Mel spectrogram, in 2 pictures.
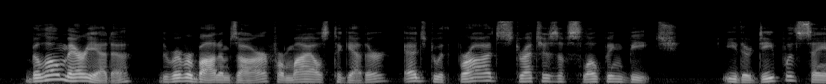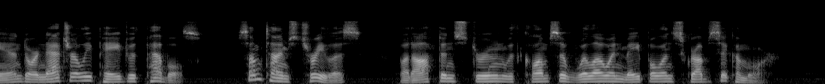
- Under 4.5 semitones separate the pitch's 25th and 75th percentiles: Yes, average, 4.0 semitones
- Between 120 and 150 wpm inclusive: Yes, average, 140 wpm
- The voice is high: No, low, 130 Hz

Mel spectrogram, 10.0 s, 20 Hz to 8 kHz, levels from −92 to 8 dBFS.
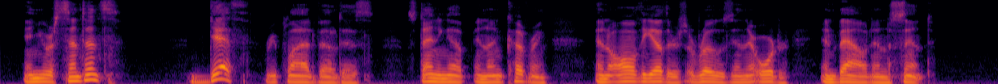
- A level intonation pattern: No, average, 3.3 semitones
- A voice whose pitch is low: Yes, low, 110 Hz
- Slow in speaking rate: Yes, slow, 130 wpm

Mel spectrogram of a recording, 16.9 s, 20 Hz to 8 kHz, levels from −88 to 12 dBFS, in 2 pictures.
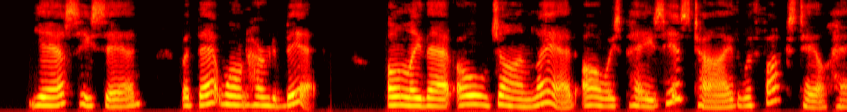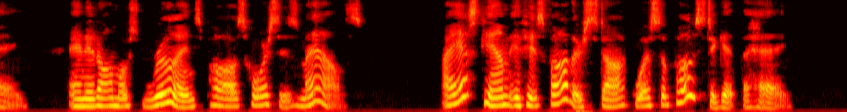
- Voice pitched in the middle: No, high, 215 Hz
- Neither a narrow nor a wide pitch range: Yes, average, 3.4 semitones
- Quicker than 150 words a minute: No, average, 145 wpm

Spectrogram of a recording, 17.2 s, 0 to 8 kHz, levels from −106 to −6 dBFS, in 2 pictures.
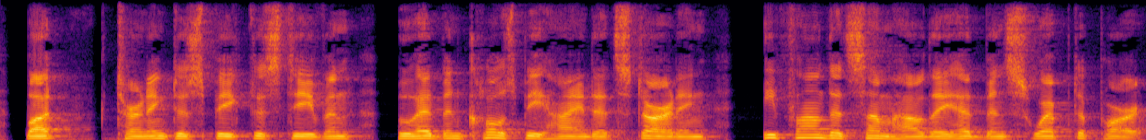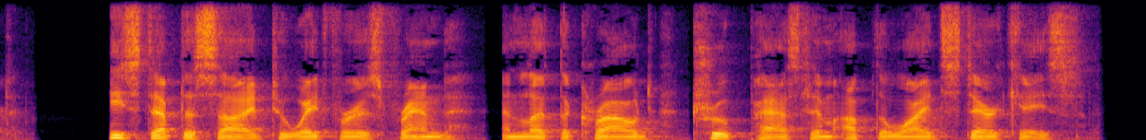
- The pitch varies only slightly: Yes, narrow, 2.0 semitones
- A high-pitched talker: No, low, 120 Hz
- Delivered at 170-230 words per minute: No, average, 145 wpm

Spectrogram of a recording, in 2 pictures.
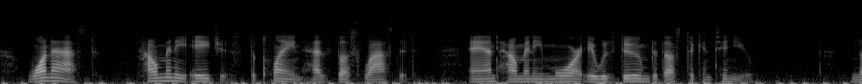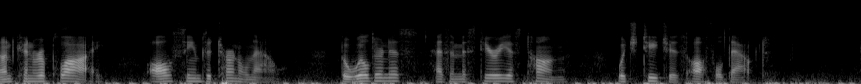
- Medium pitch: No, low, 130 Hz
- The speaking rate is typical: No, slow, 130 wpm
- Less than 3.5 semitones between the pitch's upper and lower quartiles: Yes, average, 3.1 semitones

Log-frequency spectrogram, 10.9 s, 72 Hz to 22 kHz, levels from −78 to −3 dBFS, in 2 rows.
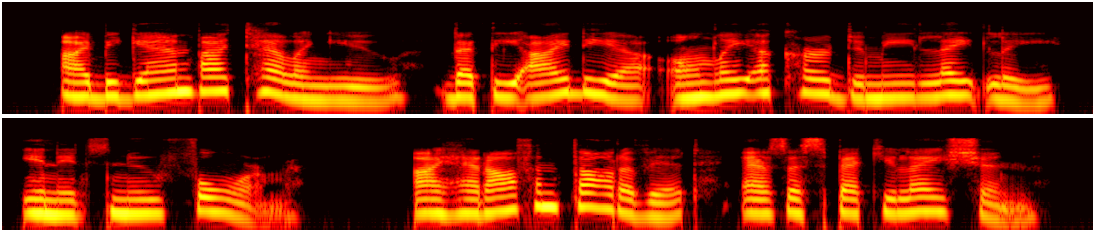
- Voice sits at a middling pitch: Yes, medium, 175 Hz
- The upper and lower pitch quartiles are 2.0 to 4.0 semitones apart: Yes, average, 3.1 semitones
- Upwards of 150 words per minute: No, average, 145 wpm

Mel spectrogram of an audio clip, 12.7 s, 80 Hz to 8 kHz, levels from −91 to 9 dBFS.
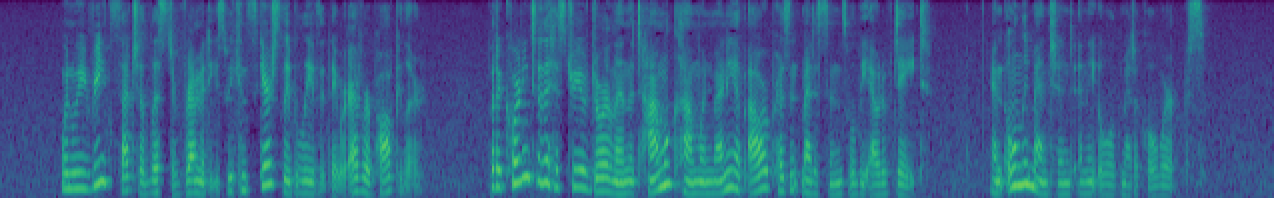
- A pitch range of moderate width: No, wide, 7.7 semitones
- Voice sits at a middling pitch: Yes, medium, 180 Hz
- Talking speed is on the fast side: Yes, fast, 225 wpm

